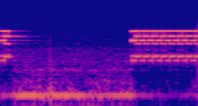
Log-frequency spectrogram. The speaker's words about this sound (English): Oh shit, that scared me. Didn't know the phone line here was still active. I guess let's see who's calling.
